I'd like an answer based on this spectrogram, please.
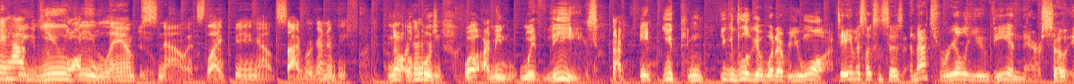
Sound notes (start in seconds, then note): none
